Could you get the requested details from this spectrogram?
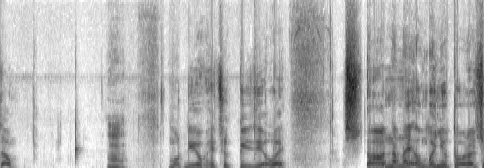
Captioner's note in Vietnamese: khịt mũi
